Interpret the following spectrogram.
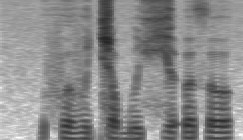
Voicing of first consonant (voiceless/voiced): voiceless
